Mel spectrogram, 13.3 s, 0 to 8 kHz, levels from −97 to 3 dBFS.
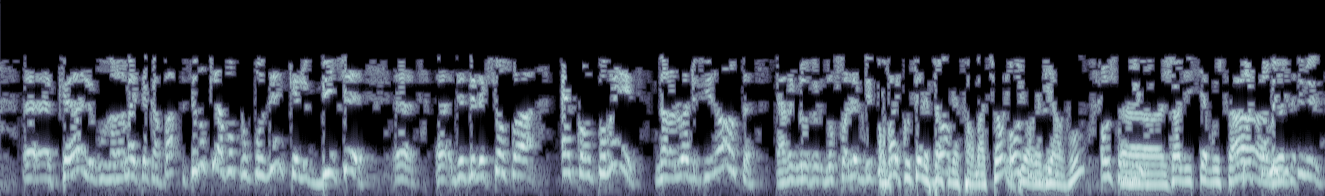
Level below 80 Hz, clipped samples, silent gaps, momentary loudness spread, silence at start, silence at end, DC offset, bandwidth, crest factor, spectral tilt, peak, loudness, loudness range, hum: -40 dBFS; under 0.1%; none; 6 LU; 0 s; 0 s; under 0.1%; 3.7 kHz; 14 dB; -12.5 dB/octave; 0 dBFS; -15 LUFS; 4 LU; none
